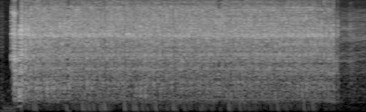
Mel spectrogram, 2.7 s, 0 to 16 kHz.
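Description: A Black Tools TB21-I cordless impact wrench loosens a wheel nut on a pickup truck. It gives one loud, continuous hammering rattle lasting about two and a half seconds, then stops abruptly.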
